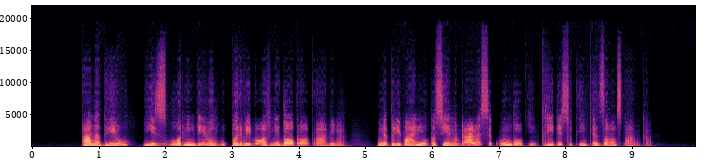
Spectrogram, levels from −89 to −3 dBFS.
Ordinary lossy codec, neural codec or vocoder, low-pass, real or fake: none; codec, 44.1 kHz, 0.9 kbps, DAC; 19.8 kHz; fake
